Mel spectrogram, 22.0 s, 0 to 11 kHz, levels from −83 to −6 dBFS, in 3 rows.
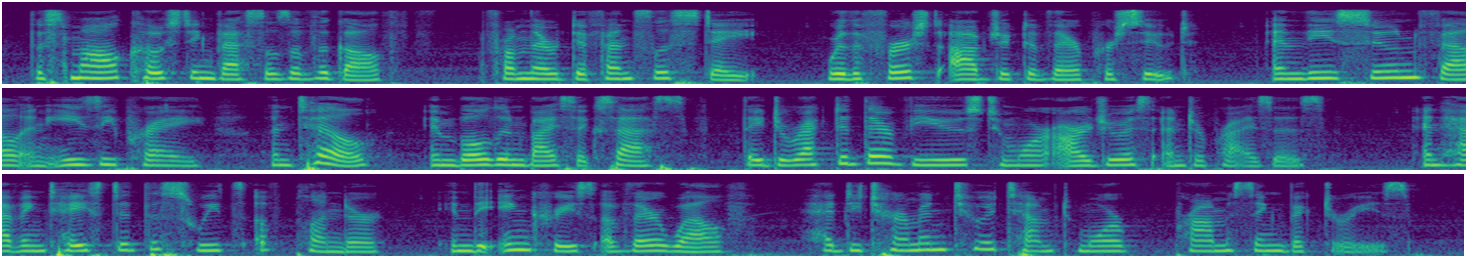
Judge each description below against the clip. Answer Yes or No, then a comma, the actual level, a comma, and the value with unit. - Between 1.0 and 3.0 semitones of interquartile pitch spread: Yes, narrow, 2.6 semitones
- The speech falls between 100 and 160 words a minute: Yes, average, 155 wpm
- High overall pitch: Yes, high, 215 Hz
